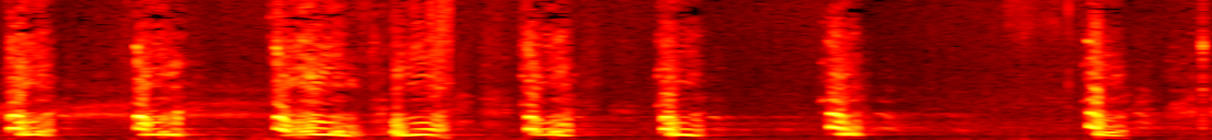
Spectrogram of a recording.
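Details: Walker hound aged one year baying at a caged raccoon. She gives short, hoarse bawls, sometimes in quick pairs, separated by pauses of up to a second, against a quiet background.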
